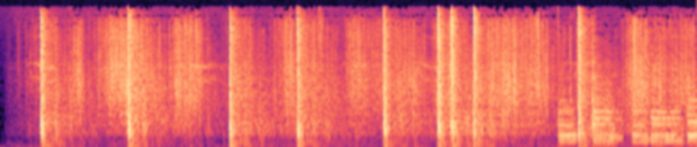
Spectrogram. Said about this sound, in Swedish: spring, spring, det kommer smälla, spring! Göm dig bakom lådan!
